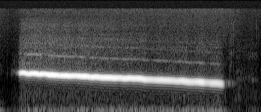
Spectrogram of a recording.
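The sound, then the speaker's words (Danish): A single high, flute-like note from a flute in intro music, held for about two seconds, sliding slowly downward in pitch, with a soft low rumble beneath it and no talking. “Det, det, og det er sådan, den starter, og jeg ved ikke, hvad det er for nogle instrumenter, men der er også en fløjte,”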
